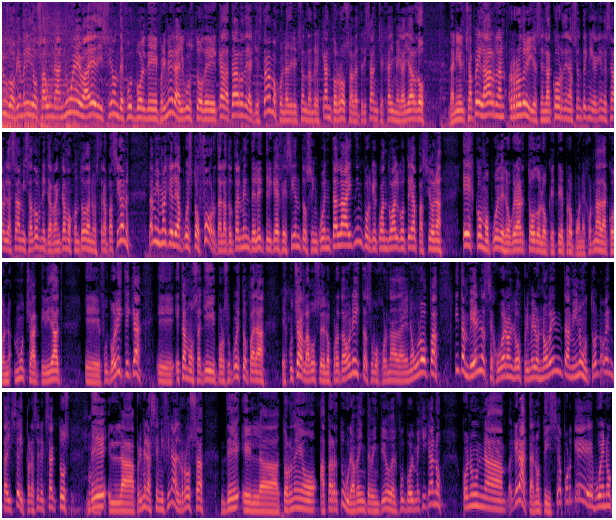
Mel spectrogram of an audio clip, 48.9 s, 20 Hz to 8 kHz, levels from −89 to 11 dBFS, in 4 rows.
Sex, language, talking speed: male, Spanish, 155 wpm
